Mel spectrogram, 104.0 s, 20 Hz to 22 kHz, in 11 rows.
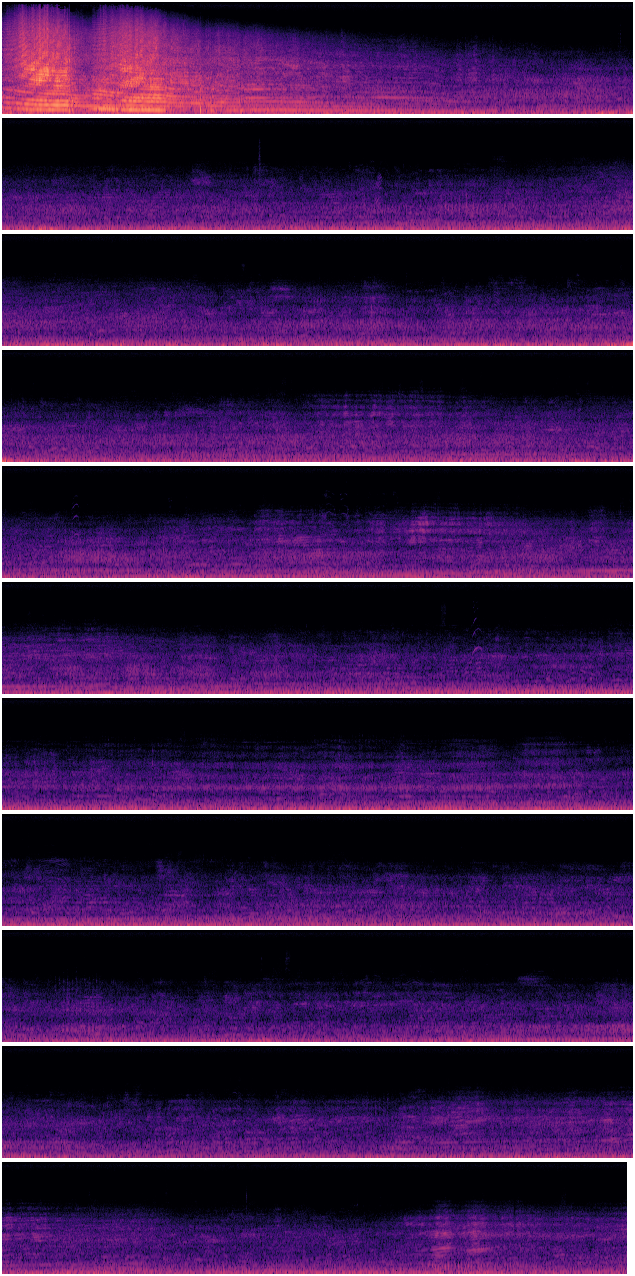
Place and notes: Silverstone Circuit, Towcester, UK - british motorcycle grand prix 2021 ... moto grand prix ...
moto grand prix qualifying two ... wellington straight ... dpa 4060s to Zoom H5 ...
